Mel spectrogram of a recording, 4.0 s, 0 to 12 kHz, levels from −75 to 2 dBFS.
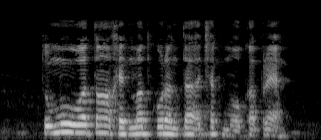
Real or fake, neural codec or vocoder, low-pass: real; none; 7.2 kHz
